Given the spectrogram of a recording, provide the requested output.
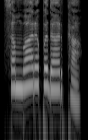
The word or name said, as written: ಸಂಬಾರಪದಾರ್ಥ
